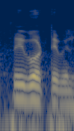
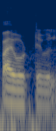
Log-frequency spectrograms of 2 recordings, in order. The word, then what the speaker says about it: pivot: পিভট টেবিল, হ্যাঁ পিভট টেবিল বা পাইভট টেবিল একই, উচ্চারণ ভিন্ন ভিন্ন বলি আমরা আসলে।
